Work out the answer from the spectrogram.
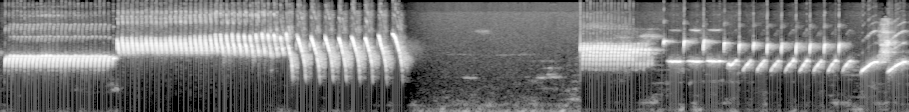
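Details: Canary singing energetically as tutor song for oriental magpie-robins: steady and rattling high trills, quick sweeps, a pause with low background rumble, then resumed buzzy trills and repeated chirping notes.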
